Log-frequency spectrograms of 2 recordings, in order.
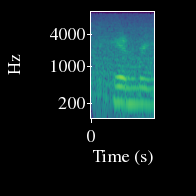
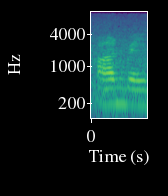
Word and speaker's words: Henri: doing now is is henry matisse it's actually pronounced on ray matisse because he was french and you can look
